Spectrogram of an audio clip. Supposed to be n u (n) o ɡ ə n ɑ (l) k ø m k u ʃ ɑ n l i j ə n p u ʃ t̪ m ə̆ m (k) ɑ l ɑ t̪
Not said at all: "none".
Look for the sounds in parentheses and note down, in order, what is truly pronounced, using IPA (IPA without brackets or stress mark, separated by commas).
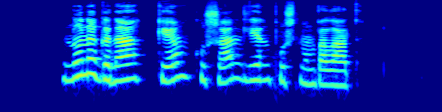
n, none, p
